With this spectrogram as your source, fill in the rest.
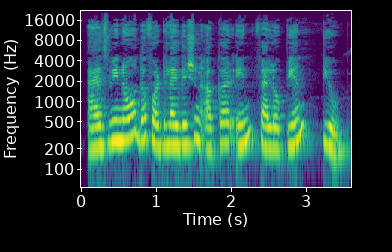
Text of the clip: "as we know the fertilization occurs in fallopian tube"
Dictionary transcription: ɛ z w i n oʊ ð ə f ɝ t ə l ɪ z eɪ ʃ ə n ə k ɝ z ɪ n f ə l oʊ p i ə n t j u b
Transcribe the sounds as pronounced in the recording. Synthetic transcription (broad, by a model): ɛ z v i n oʊ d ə f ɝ t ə l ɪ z eɪ ʃ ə n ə k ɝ ɪ n f ə l oʊ p i ə n t j u b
